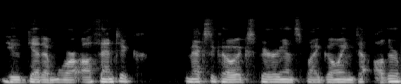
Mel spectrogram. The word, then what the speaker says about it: Mexico: Um we today refer to uh Mexico with a with a KS sound. um the Spanish pronunciation Mexico um and which is what um is the current pronunciation from from the locals.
